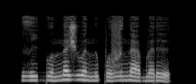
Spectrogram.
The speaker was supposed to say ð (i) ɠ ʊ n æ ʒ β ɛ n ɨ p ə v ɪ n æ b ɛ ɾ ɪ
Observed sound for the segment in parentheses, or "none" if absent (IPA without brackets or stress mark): i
